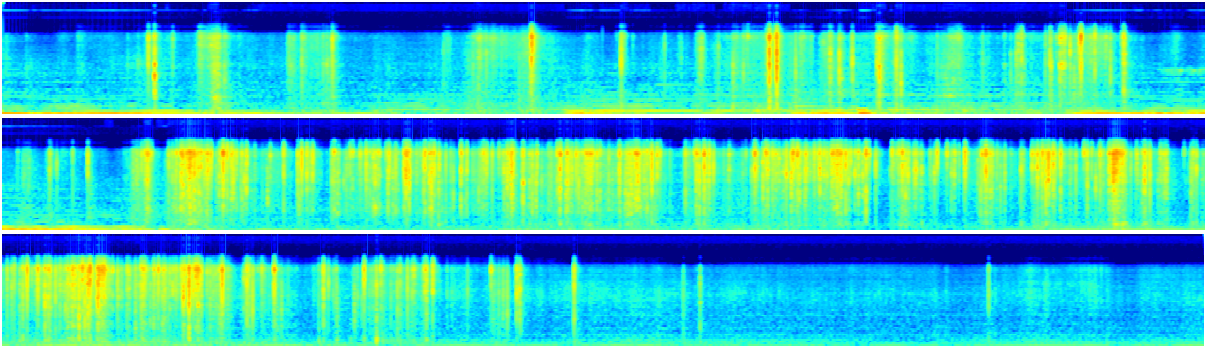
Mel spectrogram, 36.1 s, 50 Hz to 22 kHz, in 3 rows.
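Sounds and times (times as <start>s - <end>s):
wrapper crinkling and tearing: 6.2s - 29.4s.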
